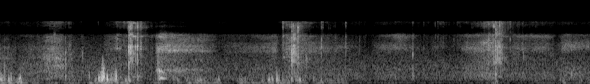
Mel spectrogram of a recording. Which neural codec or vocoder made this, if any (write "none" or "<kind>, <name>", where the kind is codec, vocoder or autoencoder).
none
